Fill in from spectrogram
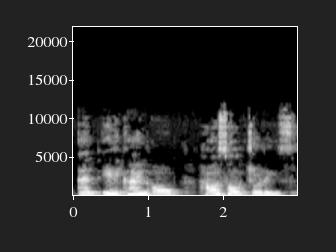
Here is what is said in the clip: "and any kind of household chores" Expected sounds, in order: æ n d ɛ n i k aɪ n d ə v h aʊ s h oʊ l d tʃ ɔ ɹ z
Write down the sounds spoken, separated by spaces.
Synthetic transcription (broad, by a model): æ n d ɛ n i k aɪ n d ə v h aʊ s h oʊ l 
